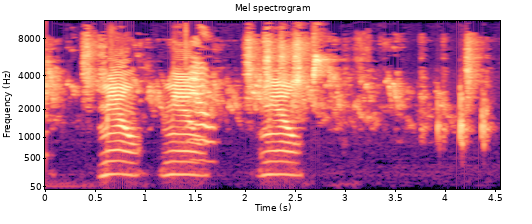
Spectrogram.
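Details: Talking Indian ringneck parrot repeats a nasal, meow-like word three times about once a second, followed by faint squeaky chatter.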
